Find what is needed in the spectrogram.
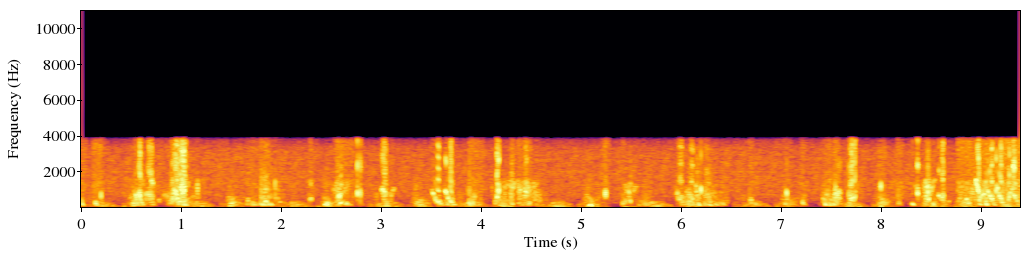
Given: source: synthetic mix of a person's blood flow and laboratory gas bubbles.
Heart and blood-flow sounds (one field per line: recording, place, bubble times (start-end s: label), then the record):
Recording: Doppler ultrasound of blood flow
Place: precordium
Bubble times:
0.00-0.06 s: bubbles
0.11-0.24 s: bubbles
0.52-1.21 s: bubbles
1.60-2.04 s: bubbles
2.27-2.33 s: bubbles
2.50-2.85 s: bubbles
2.98-3.15 s: bubbles
3.50-3.77 s: bubbles
3.86-4.04 s: bubbles
4.10-4.62 s: bubbles
5.20-5.29 s: bubbles
5.40-5.72 s: bubbles
5.94-6.48 s: bubbles
6.67-6.73 s: bubbles
7.02-7.10 s: bubbles
7.18-7.28 s: bubbles
7.39-7.61 s: bubbles
7.64-7.78 s: bubbles
7.96-8.05 s: bubbles
8.15-8.23 s: bubbles
8.28-8.69 s: bubbles
8.76-9.40 s: bubbles
From the record:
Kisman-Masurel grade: 242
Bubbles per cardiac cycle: several, 3 to 8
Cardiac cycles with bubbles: 100%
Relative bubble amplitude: moderate (0.250 to 0.450)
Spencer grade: 3 (all of the cardiac periods contain showers or single bubble signals, but not dominating or overriding the cardiac motion signals)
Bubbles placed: anywhere in the cardiac cycle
